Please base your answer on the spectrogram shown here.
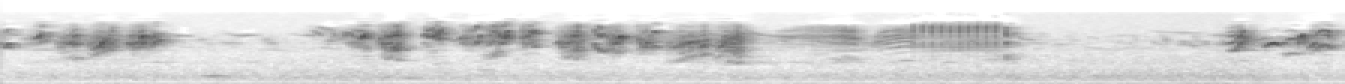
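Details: A barn swallow, back in spring from warm lands, sings its soft, melodious greeting to spring: a fast, scratchy twittering warble in bursts, with a dry buzzy rattle near the end, then more chatter.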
